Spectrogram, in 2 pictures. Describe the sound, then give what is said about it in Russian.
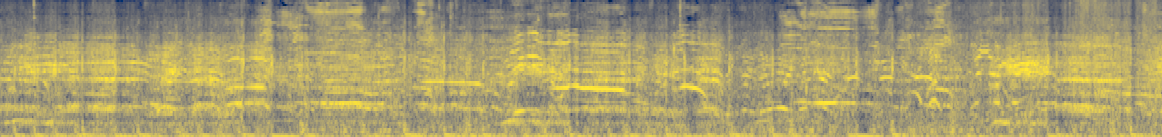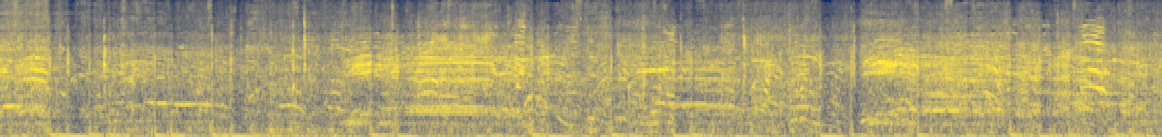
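Football stadium crowd singing in the stands, with adult and children's voices mixed: a loud, unbroken mass of voices with sustained sung tones and scattered shouts that holds at a steady level throughout. “Давайте теперь перенесемся в атмосферу стадиона и послушаем, как поют трибуны.”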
